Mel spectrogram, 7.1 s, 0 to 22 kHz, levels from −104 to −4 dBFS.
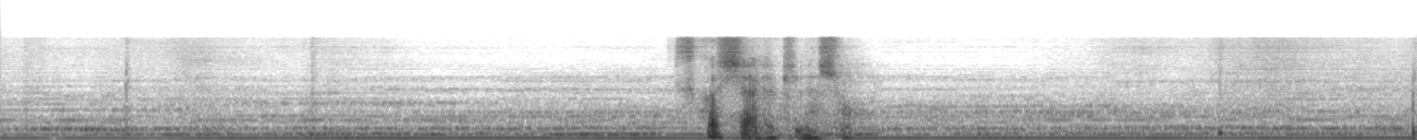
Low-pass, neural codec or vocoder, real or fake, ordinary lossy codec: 7.2 kHz; codec, 32 kHz, 1.9 kbps, SNAC; fake; MP3, 64 kbps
